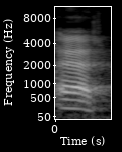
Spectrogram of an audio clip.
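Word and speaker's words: heir: How do you pronounce it? It's called air.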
